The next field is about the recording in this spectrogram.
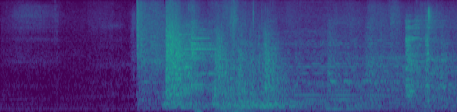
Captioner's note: object clanks and thuds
